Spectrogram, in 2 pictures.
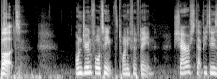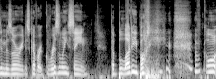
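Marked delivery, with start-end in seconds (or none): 6.5-8.7 laughing while speaking, high and swooping. Reading out a murder case summary, laughing while talking. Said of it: "I'm not laughing about the crime".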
